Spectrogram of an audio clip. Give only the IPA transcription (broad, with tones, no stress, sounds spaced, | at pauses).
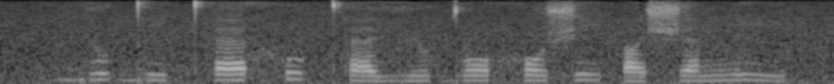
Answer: bʲ u˦ d̪ i˧ t̪ʰ ɛ˧ h u˦ t̪ʰ ɛ˨ vʲ u˨ d̪ o˧ h o˦ ʃ i˦ ʔ ɐ˨ ʃ ɛ˧ n i˦˨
